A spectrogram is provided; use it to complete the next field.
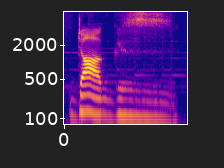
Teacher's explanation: When it follows a voiced sound, like the g in dogs, it stays voiced.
